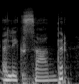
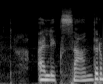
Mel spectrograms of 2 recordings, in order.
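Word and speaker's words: Александр: it is pronounced as alexander alexander mind that the l is softened here because it it is followed by the vowel em so it is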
